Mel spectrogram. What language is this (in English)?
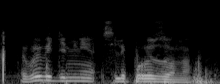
Russian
